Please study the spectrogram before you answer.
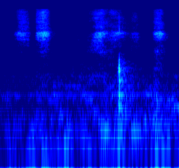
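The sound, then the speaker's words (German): Quick handwriting makes faint, scratchy strokes in a few short, brisk bursts separated by brief pauses, with no voices. “Ich muss ein bisschen schnell schreiben, der Talk ist schon bald fertig.”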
